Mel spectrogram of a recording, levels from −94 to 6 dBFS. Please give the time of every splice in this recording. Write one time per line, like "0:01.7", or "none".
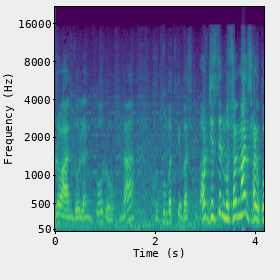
0:02.8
